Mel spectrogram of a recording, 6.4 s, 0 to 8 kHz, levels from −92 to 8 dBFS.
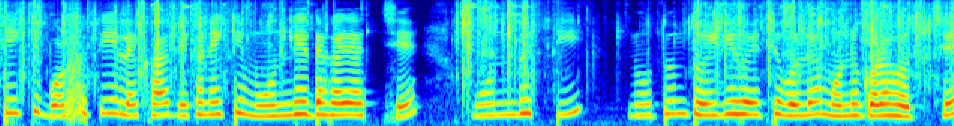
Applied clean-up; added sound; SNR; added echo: none; Keys jangling; 17 dB; none.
